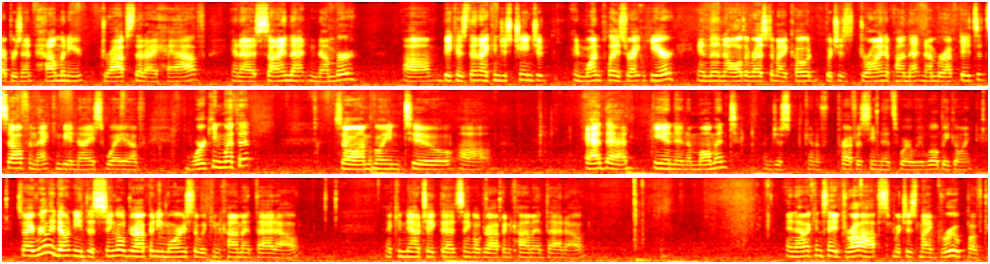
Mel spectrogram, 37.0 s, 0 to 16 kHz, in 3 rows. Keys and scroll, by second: 26.6 super+/, 29.5 super+/, 29.6 super+/, 34.2-35.5 typing.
